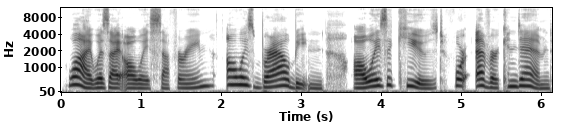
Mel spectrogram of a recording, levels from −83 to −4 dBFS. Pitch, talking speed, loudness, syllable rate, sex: 210 Hz, 115 wpm, -17 LUFS, 4.5 syllables/s, female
